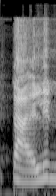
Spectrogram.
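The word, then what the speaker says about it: ptyalin: ये एंजाइम क्या है टाइलिन एंजाइम है जिसको आप लोग शायद स्लेवरी अमाइज के नाम से जानते होंगे और इस एंजाइम को हम टाइलन भी बोलते हैं पी is silent over here and this enzyme acts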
